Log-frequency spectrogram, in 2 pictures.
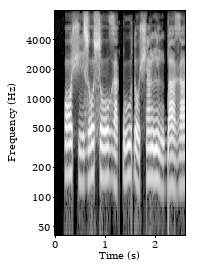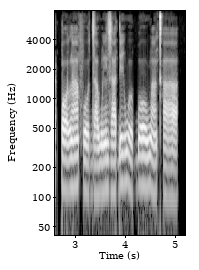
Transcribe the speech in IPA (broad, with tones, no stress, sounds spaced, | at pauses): ɔ˦ ʃ i˨ z o˦ s oː˦ ɣ a˨ k͡p uː˦ ɗ o˨ ʃ ã˦ ŋ ĩ˨ n ɡ͡b a˦˨ ɣ a˦ k͡p ɔ˨ l ã˦ f o˨ d a˨ w ĩ˨ z a˨ ɗ i˦ w ʊ˨ ɓ oː˦ w ã˨ kʰ aː˨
